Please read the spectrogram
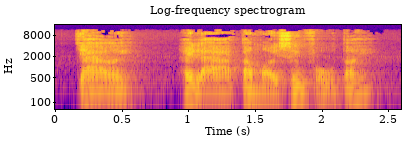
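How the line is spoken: Soft call. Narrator (Vietnamese): Bình Nhạn Du khẽ kêu lên

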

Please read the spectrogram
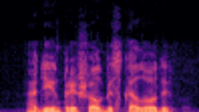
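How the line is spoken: Calm remark. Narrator (Russian): спокойно заметил господин Неймлис

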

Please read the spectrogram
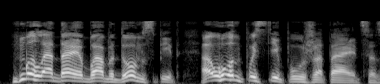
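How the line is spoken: Laughing. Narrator (Russian): засмеялся Кирюха

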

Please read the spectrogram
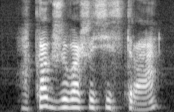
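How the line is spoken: Muttered. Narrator (Russian): пробормотал он

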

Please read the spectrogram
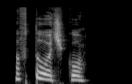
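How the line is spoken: Laughing. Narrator (Russian): рассмеялся

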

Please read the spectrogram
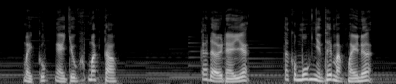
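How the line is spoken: Angry shout. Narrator (Vietnamese): quát

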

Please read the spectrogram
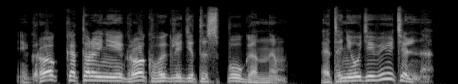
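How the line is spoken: Monstrous growl. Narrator (Russian): прорычал монстр

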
